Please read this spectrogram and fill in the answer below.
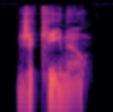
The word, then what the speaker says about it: Giacchino: No, that's because it's the pronunciation says my last name is pronounced Giacchino.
